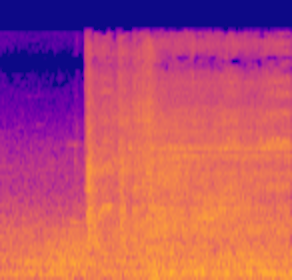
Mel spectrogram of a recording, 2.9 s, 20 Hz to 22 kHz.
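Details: 2017 Mercedes-Benz E300 turbo engine, start before oil change and engine flush (flush added to old oil): quick crank, catches near one second, settles into steady, even idle with no knocks or rattles; normal engine start.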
